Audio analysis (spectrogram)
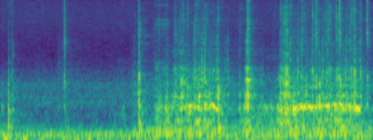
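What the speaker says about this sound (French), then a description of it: "vous pouvez coudre l'étiquette" A sewing machine stitches a label onto a felt hat brim, whirring in quick bursts with brief pauses between runs, steady and close.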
